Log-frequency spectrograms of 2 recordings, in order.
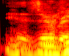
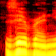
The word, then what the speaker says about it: Zubrin: Robert Zubrin, if I can pronounce that right. – Zubrin, you know, Zubrin, yeah. I read a lot of his stuff nowadays.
